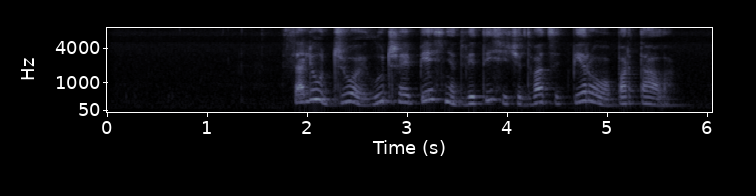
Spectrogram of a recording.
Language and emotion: Russian, positive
